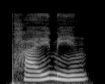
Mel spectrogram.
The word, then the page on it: 排名: pái míng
